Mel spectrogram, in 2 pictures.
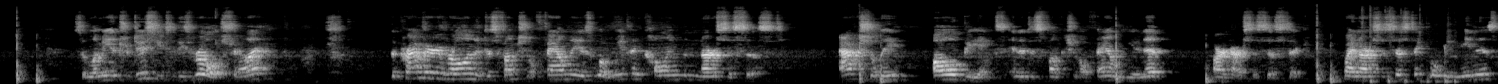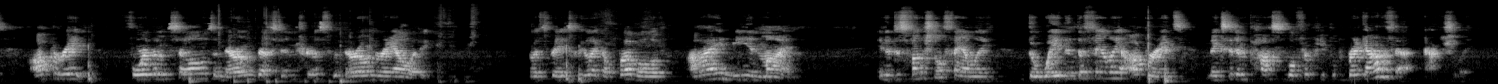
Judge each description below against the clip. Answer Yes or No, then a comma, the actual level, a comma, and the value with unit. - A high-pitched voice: Yes, very high, 280 Hz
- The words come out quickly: No, average, 170 wpm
